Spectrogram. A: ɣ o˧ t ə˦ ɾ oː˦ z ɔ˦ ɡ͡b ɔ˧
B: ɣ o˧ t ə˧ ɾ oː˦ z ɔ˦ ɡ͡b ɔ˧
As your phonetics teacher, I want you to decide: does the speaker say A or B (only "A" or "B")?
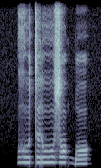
B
